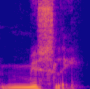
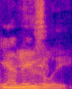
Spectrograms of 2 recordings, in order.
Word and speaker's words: muesli: And you pronounce it muesli. Yeah, that's right. I thought it was muesli.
